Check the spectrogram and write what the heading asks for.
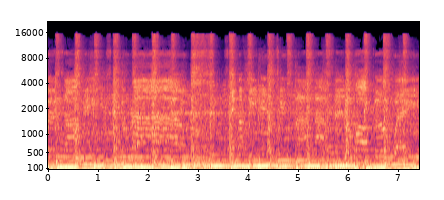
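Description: Live rock band playing: a man singing over electric guitar, bass guitar and a steady drum beat.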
